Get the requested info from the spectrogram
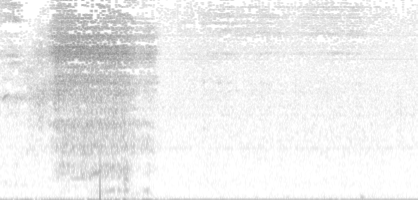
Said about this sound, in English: Chaps, it's breathing. What? I'm just... Shut up and listen, it's breathing. Listen.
